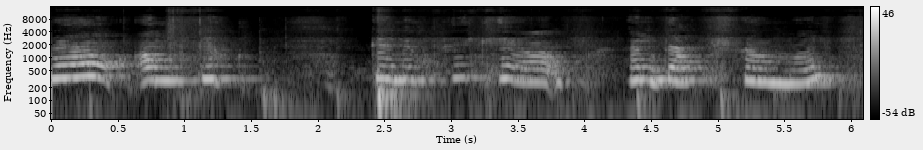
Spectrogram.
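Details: Dysarthric speech in an adult woman with cerebral palsy.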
